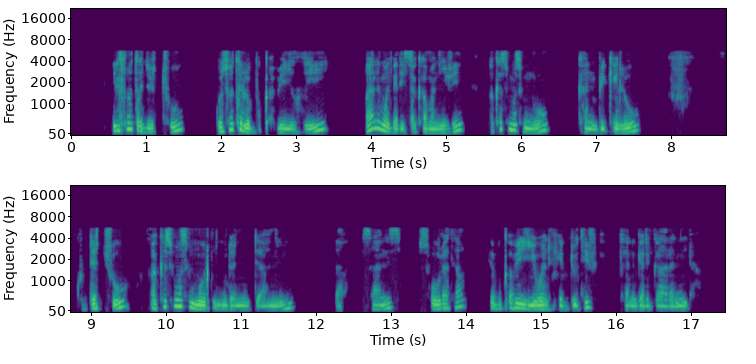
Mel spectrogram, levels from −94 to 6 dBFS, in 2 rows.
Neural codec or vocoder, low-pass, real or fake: codec, 16 kHz, 4.8 kbps, FACodec; 5.4 kHz; fake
